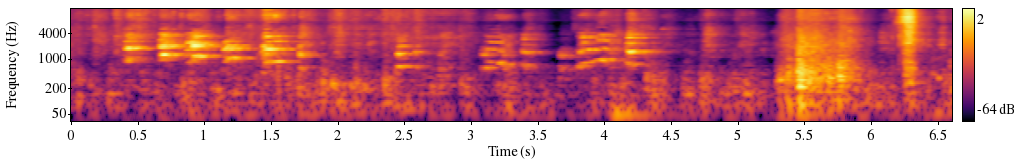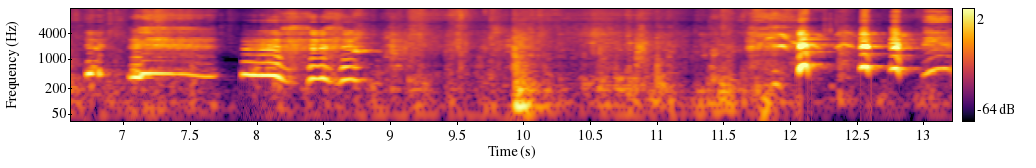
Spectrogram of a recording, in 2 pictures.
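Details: Two excited female Beagle puppies, just brought indoors, give a run of high whines, yips and short barks with rising and falling squeals, broken by loud clattering bumps, with faint human speech in the background.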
